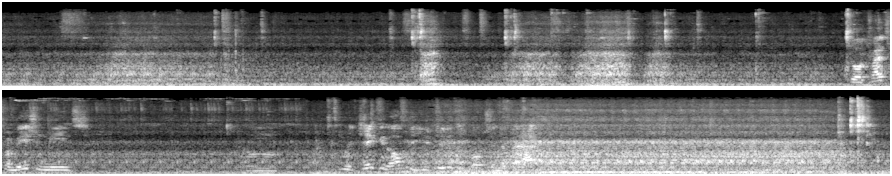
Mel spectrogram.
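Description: A heavy diesel truck engine drones as the truck drives along a road, heard from inside the cab.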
